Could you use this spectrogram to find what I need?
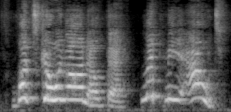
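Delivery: very high, loud, slow shout; yelling. A narrator's reading. Marian yelling from her locked cell, very high and loud. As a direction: bang and yell through the door. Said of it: "pounding on the door and yelling".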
